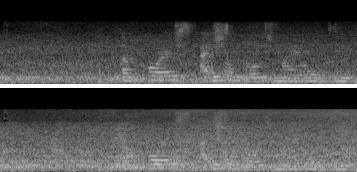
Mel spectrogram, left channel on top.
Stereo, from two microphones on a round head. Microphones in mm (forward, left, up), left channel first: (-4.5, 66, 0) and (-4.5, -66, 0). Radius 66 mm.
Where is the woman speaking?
5° left (ahead or behind), 3 m; by 3.5 s 30° right (ahead or behind), 3.5 m.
